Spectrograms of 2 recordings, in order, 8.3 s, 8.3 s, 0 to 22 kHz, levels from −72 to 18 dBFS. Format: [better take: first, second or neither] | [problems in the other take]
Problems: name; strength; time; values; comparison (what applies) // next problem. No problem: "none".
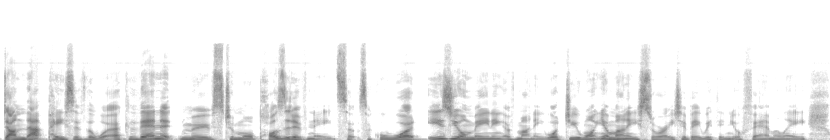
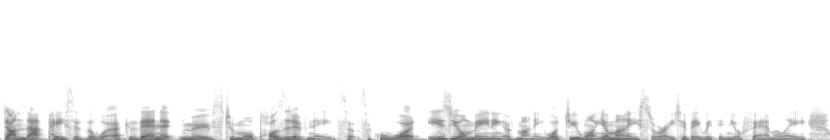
first | muffled; very; fading above 3 kHz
